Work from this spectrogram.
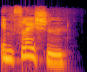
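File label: "inflation", British English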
